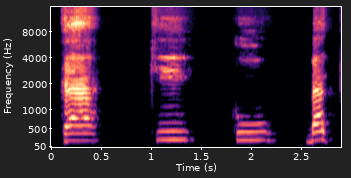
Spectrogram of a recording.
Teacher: Ya kalau kaf, dia dari segi hamas, udara mengalir. Nanti K itu ketika dalam kondisi hidup ataupun dalam kondisi sukun tetap mengalirkan udara.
